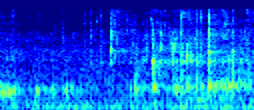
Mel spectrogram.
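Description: A freshly opened beer pours and fizzes softly, a quiet liquid trickle with scattered crackling bubbles and light drips, no voices.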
